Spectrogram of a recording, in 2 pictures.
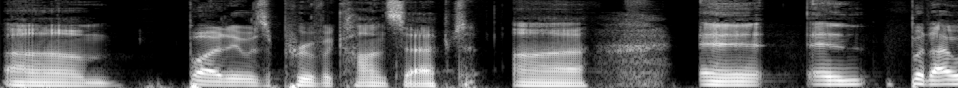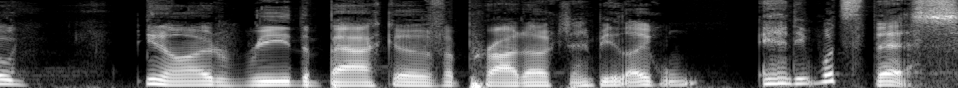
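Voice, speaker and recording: A man with an American accent speaks at a moderate pace with long, frequent pauses, in a dry, close sound with no echo. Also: medium pitch for a man, ordinary pitch variation. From Ohio, Cleveland area. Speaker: climber and skincare business founder. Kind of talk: casual interview chat. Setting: conference room at trade show.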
